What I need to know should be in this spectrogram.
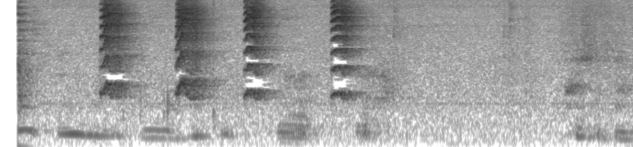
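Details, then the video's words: Pet dog playing with its toys, making odd noises: four sharp, squeaky yelps about half a second apart, each mixed with low grunting, then quieter whining. "makes disturbing sounds"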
